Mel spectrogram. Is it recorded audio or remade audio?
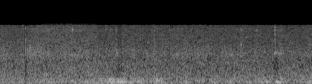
recorded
